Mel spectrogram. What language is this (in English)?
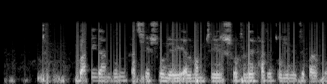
Bangla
